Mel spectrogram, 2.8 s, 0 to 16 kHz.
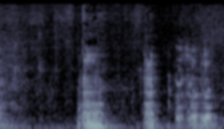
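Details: Sow on her first day after farrowing, 28 January 2019, nine surviving piglets, gives low, deep grunts in short bursts, calling the piglets to nurse as she lets down milk.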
